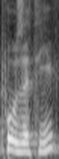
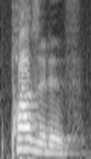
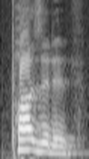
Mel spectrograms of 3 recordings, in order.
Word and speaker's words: positive: is not positive it's positive positive like I said earlier when t comes between two vowels we pronounce it like a sound between R and D we don't say positive we say positive positive okay so positive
